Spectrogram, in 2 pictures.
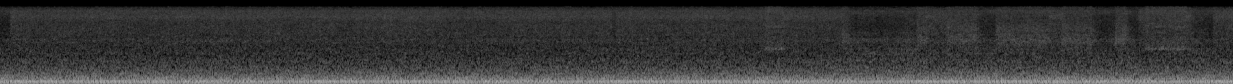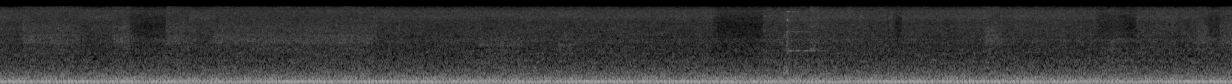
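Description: A pressure washer sprays water in a steady hiss.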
